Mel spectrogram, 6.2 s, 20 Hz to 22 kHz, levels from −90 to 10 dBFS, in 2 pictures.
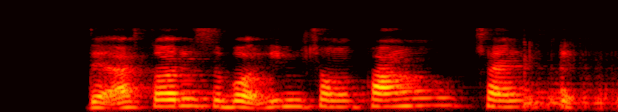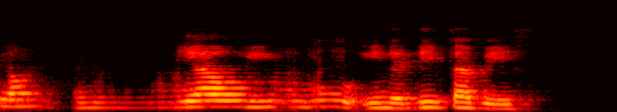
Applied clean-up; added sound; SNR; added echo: neural mask model DeepFilterNet 3.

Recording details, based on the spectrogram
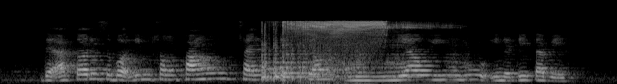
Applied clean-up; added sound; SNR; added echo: none; Percussion; -1 dB; none.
